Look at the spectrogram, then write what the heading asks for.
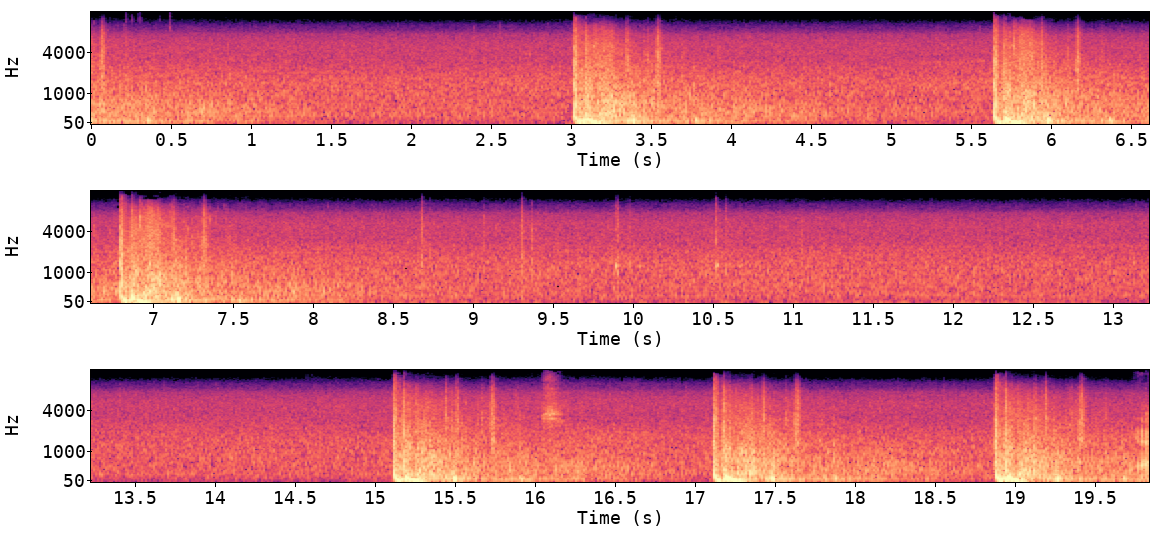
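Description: Shotgun blasts from the video game Project Zomboid boom out in spaced bursts, first one, then a quick pair, later three more, each a loud sharp crack with a short decaying tail over a low hiss.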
